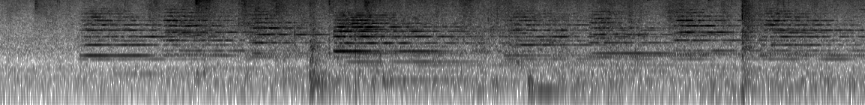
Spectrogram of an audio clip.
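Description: Church bells ringing, several notes of different pitch struck one after another, each ringing on over the next. A couple of dull knocks about three and five seconds in.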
